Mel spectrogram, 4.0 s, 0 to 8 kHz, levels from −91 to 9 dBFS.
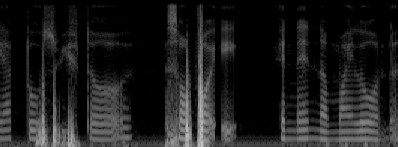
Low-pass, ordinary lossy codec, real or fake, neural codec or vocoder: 7.2 kHz; none; real; none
